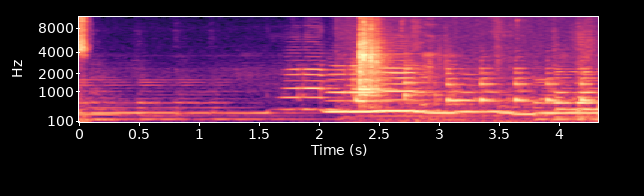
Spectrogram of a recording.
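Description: Kamancheh, a bowed spike fiddle, playing slow held notes that step from pitch to pitch. About halfway through, shorter plucked string notes join in.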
